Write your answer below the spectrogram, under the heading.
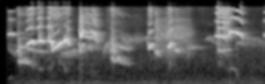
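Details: Oriental magpie-robin of the kacer poci type, a captive champion bird in a breeding-pairing setup, gives a varied phrase: bright whistled slurs and rising notes, then short scratchy bursts in separate groups over a faint low indoor hum.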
